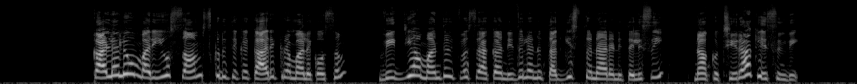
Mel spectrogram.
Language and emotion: Telugu, angry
